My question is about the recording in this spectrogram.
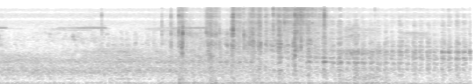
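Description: A dog panting, with a run of light clicks and scratches about two seconds in.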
